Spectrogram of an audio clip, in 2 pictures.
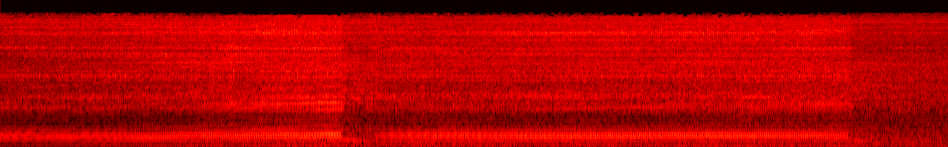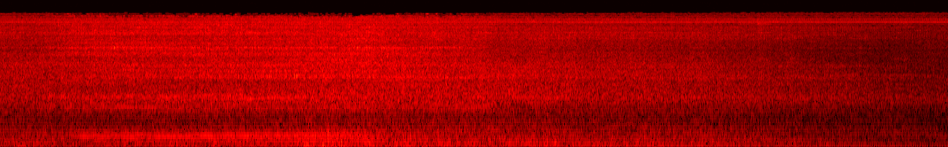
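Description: Honda Astrea Grand's small single-cylinder four-stroke engine accelerating, its note rising for about four seconds. It shifts up into a higher gear and holds a steady high note. Around twelve seconds in the throttle closes, and the engine pulls again briefly, then fades as the bike slows, with wind rushing past throughout.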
